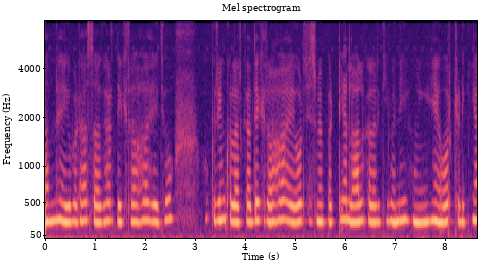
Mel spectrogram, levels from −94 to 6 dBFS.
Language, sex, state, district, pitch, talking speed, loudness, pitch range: Hindi, female, Uttar Pradesh, Varanasi, 235 Hz, 180 wpm, -14 LUFS, 230-250 Hz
